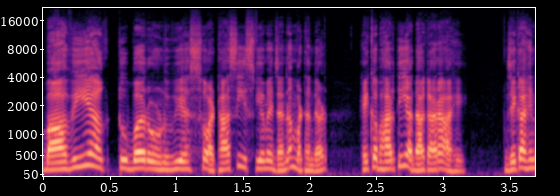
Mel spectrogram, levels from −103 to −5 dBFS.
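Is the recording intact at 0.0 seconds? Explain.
Yes, the audio is intact at 0.0 seconds, with no fault present at that moment.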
